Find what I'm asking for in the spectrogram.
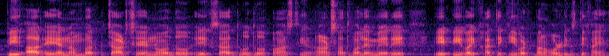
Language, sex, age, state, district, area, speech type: Hindi, female, 45-60, Rajasthan, Jaipur, urban, read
